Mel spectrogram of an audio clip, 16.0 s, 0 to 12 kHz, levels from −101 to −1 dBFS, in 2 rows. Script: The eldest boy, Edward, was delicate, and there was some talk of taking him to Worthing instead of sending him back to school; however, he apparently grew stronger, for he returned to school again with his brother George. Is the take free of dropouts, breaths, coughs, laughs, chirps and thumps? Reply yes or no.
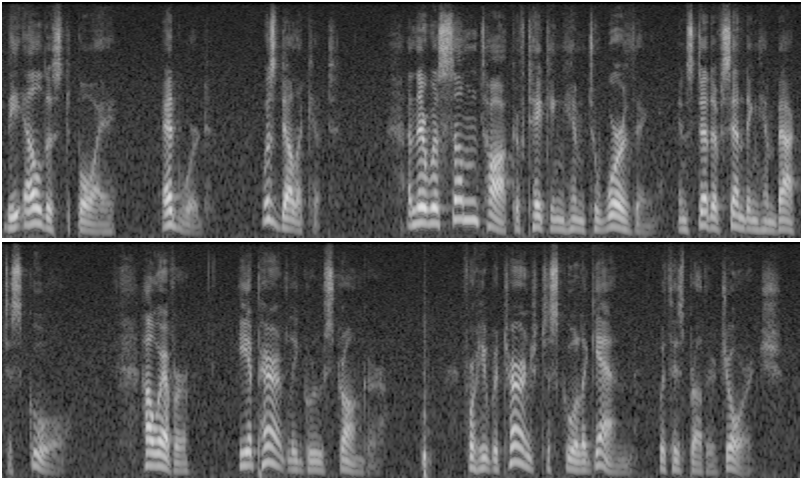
no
